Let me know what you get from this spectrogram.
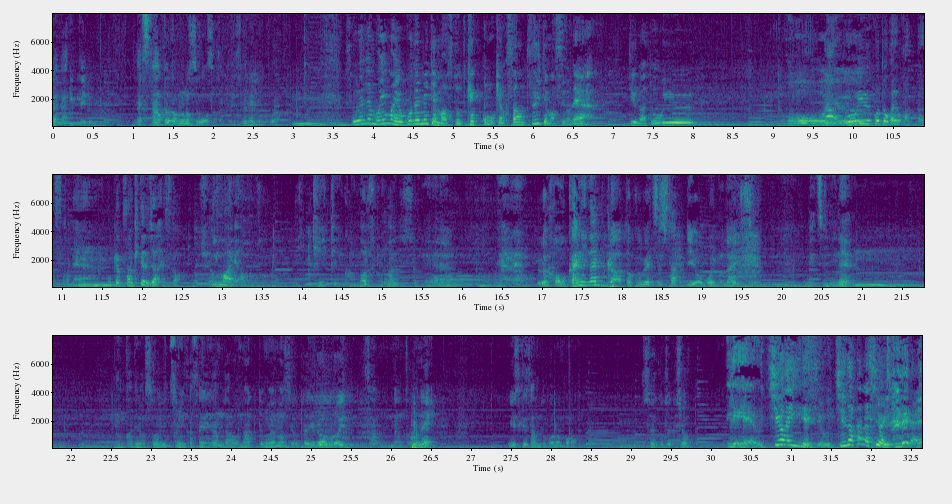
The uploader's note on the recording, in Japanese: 西湖でカヌーに乗りながらの屋外収録シリーズ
